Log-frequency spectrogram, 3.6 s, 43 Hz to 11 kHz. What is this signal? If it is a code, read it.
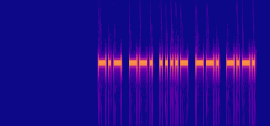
Morse code, heard as a keyed tone, about 34 wpm, 700 Hz. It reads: KG4GC
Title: USA Call Signs - 5 Characters - Repeated 3x - 35wpm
